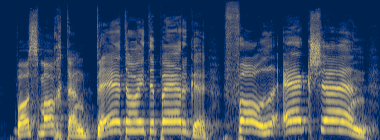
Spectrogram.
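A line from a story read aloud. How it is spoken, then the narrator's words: Excited calling out. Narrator (German): rief der Esteban begeistert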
